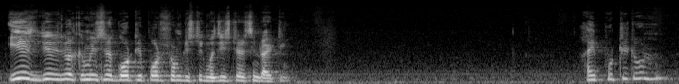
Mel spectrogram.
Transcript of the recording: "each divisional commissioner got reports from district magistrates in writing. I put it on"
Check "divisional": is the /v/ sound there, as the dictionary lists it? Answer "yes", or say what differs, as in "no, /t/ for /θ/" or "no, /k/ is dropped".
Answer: no, /v/ is dropped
